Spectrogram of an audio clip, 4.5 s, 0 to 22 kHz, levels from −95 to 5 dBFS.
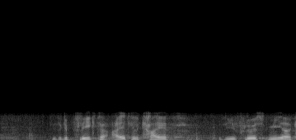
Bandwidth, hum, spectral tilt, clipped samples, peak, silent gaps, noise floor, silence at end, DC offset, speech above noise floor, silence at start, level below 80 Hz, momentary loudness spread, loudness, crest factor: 4.5 kHz; none; -5.5 dB/octave; under 0.1%; -22 dBFS; none; -64 dBFS; 0 s; under 0.1%; 27 dB; 0.45 s; -78 dBFS; 20 LU; -38 LUFS; 16 dB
